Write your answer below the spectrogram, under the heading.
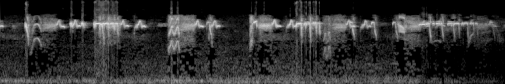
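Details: Blue-crowned hanging parrot calling, a recording suited for luring birds in trapping: rapid shrill high-pitched chirps and squeaky twitters in clustered bursts, with a few harsher rasping notes mixed in.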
